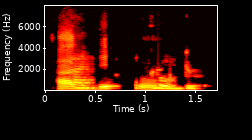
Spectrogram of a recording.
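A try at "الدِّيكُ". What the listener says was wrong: ad-diku. Pakai tasydid ya, ad-dik. Iya, tasydidnya kasrohnya di bawah tasydid ini lagi. Lagi-lagi kasrohnya di bawah tasydid ya. Biasanya kita terbiasa dengan kasrohnya di bawah huruf ro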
